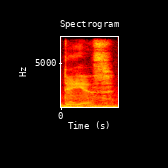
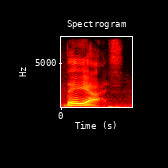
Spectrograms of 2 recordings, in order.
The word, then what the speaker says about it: Deus: you pronounce that aerody deas is pronounced as Arrow like the word air de like the word day followed by us so guys we got the arrow de right here finally learn how to pronounce that according to Google is they ass like they and then us they ass uh probably killing it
